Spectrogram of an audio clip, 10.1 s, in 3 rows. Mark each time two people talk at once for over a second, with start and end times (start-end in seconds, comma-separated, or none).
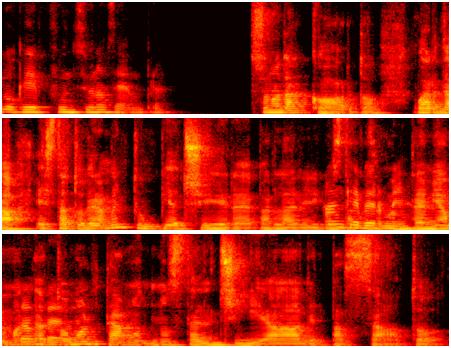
5.7-7.3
